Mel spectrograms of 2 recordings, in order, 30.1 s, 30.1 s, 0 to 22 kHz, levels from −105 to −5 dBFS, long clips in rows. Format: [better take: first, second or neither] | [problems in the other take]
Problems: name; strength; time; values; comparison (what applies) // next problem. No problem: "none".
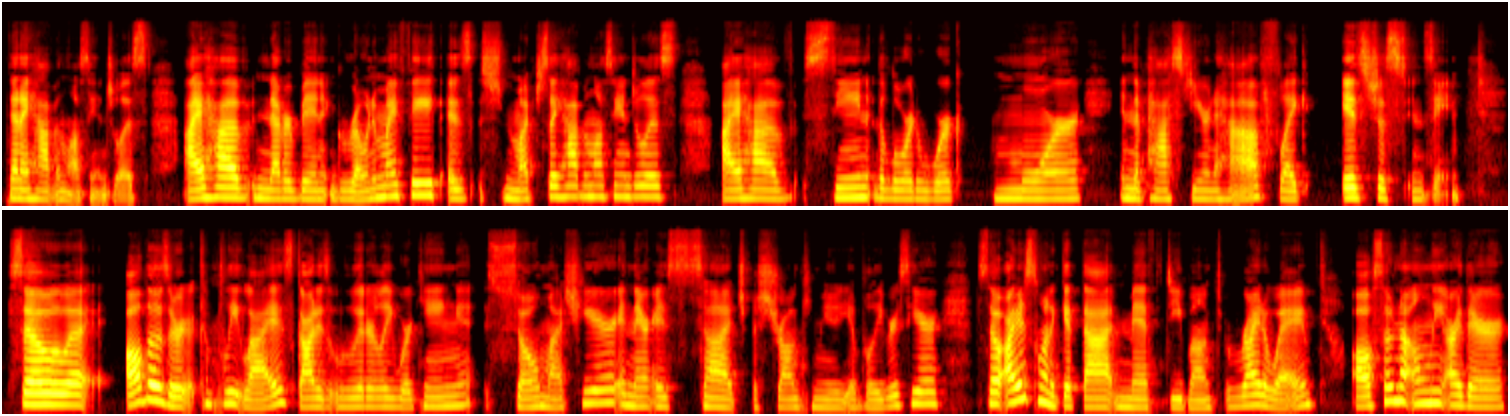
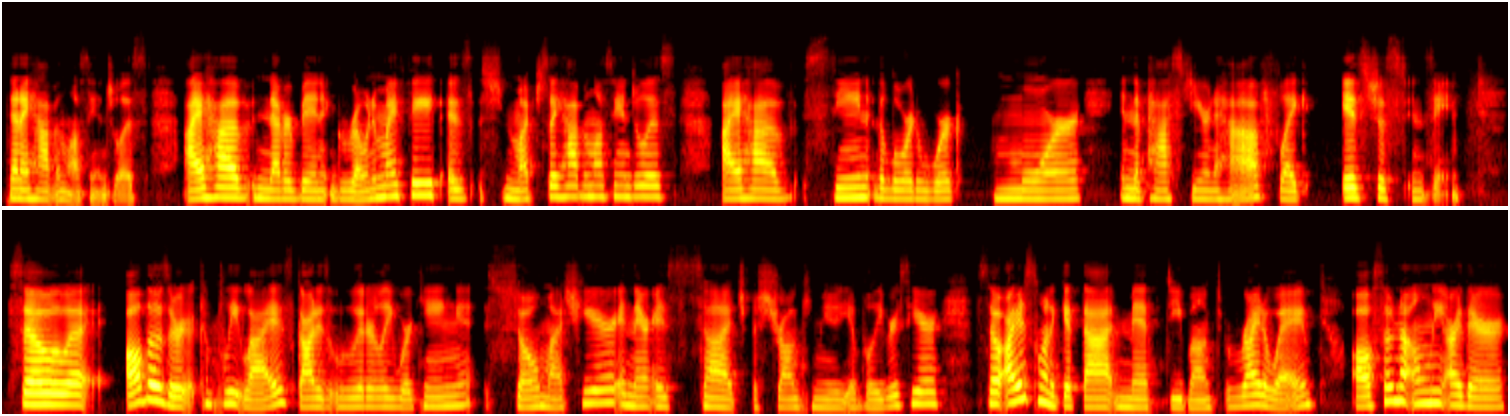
first | muffled; slightly; fading above 3.5 kHz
